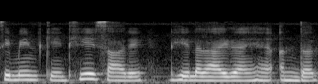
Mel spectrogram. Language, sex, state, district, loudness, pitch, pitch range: Hindi, female, Bihar, Kaimur, -14 LUFS, 185 Hz, 180-205 Hz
